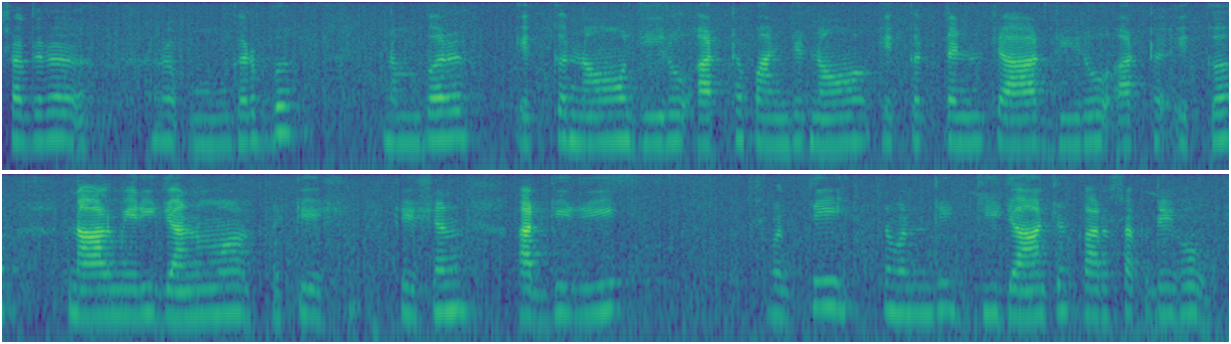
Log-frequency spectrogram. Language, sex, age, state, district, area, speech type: Punjabi, female, 60+, Punjab, Barnala, rural, read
